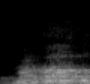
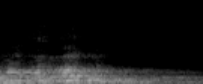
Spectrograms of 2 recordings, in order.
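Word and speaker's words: مرآة: Kalau mar'atun apa? Mar'atun cermin. Beda ya. Kalimatnya bersama, yang kata-katanya bersama. Bacanya beda. Mar'atun.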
